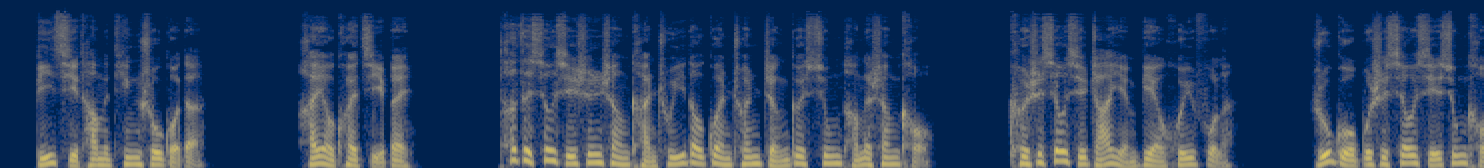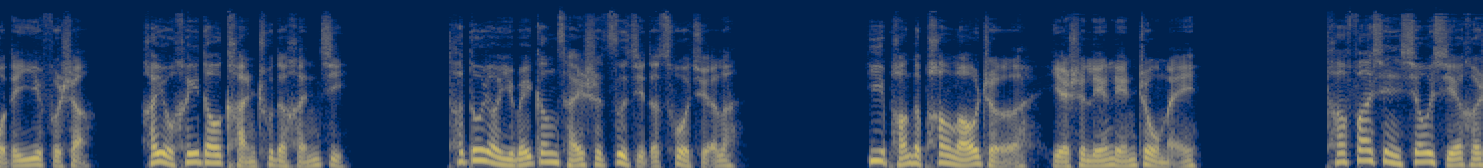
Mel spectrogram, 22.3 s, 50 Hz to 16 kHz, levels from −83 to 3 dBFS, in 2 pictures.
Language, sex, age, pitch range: Chinese, male, 20-39, 120-170 Hz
